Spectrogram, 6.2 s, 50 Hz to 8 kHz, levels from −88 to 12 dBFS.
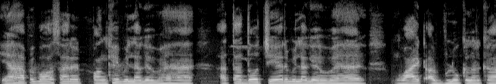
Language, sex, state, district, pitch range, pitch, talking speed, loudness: Hindi, male, Jharkhand, Ranchi, 145-165 Hz, 150 Hz, 205 wpm, -15 LUFS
